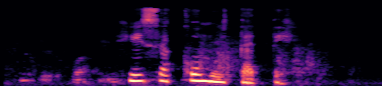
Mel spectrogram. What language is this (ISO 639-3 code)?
hux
